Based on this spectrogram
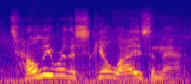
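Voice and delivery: a high, loud challenge to the screen; angry demand. Real, not acted. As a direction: demand an answer, fed up. Ranting at the game's unfairness.

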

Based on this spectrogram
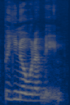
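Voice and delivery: usual speaking voice

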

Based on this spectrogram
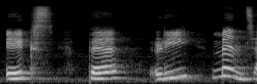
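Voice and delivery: experiment очень медленно по слогам; растяни experiment по слогам; slow syllable split. Shown as a demonstration. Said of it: "عندنا فور سيلابوز".

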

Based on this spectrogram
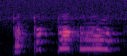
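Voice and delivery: high, slow chicken clucks; clucking like a chicken. Acted. The gang mocking Brother as chicken, high slow clucking. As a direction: cluck at him like a hen. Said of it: "clucked the gang".

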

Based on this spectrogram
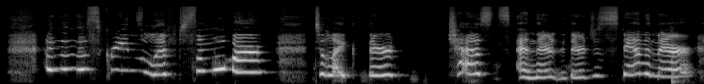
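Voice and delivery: very high, squealing through laughter; helpless laughter. Real, not acted. Describing the screens lifting, helpless high laughing. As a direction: force the words out while cracking up. Laughing too hard to talk.

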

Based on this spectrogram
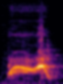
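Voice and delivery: loud squealing ooh; high falsetto ooh. Real, not acted. Streamer squeals during a fight, high falsetto.

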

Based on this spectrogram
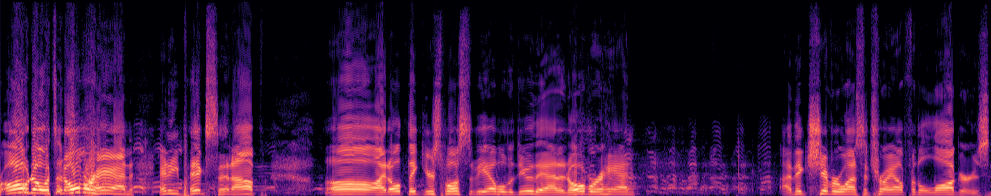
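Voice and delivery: loud, surprised call of a wild throw; excited play-by-play. Real, not acted. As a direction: burst out as the rules get broken. Overhand cabbage throw shocks announcer.

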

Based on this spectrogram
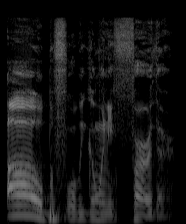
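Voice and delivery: ordinary talk

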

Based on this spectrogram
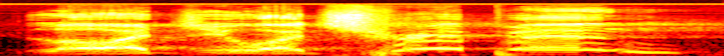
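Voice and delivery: high, drawn-out protest to God; mock disbelief. Believer balking at God's plans, high mock disbelief.

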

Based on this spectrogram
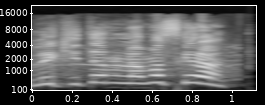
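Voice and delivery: high, loud shocked yell; excited shout. Real, not acted. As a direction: shout it in disbelief. Mask pulled off in match.

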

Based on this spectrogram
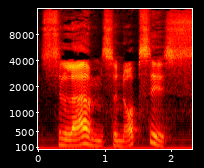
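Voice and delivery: slow, low, drawn-out title announcement; announcer voice. Acted. Host announcing the show title, slow and low.

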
